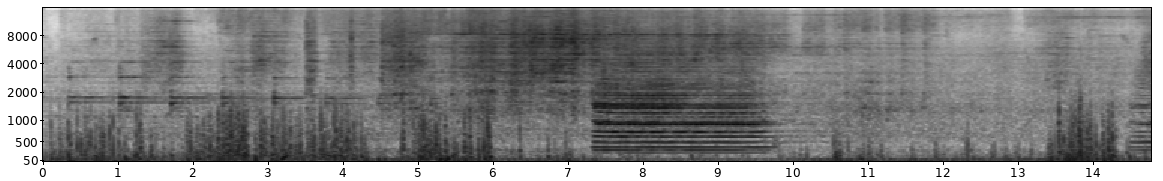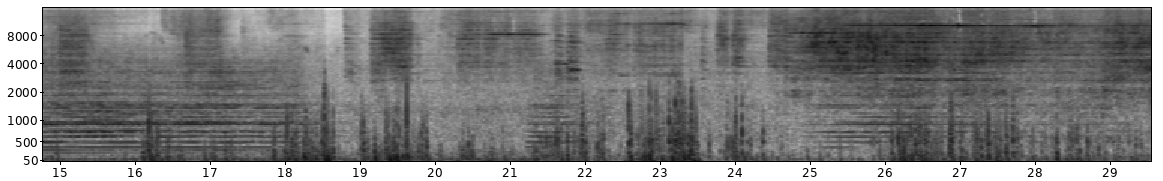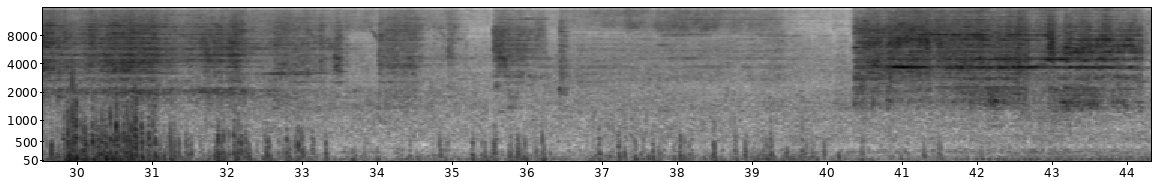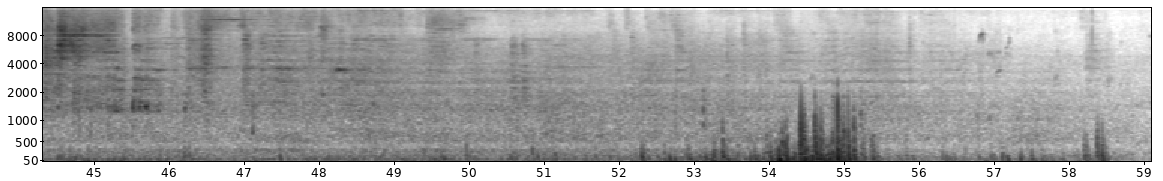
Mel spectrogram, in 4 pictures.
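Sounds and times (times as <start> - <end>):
freight train wheels rumbling: 0.0 - 59.0
diesel locomotive horn blasts: 5.8 - 10.7, 14.2 - 18.8, 21.2 - 22.3, 24.8 - 30.8
thin wheel squeal: 40.4 - 44.8.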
